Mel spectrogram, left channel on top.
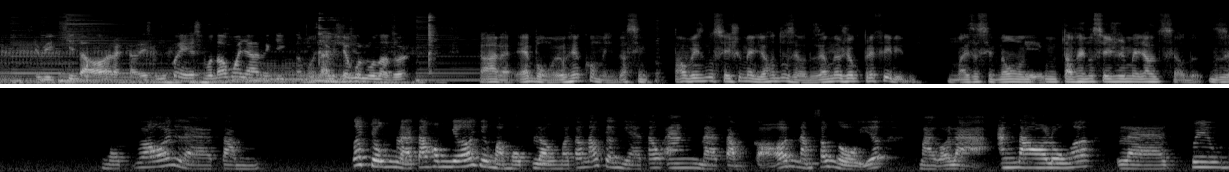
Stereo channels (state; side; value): different; both; correlation 0.00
